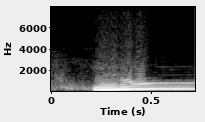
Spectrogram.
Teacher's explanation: المد النون مضمومة بعدها واو، تمدها حركتين لا تزود ولا تنقص · Term: المد الطبيعي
